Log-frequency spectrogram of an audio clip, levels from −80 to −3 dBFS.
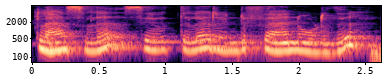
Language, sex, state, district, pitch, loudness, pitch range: Tamil, female, Tamil Nadu, Nilgiris, 190 Hz, -15 LUFS, 175-210 Hz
